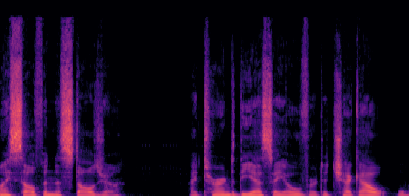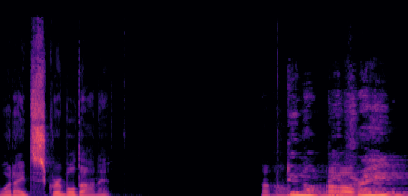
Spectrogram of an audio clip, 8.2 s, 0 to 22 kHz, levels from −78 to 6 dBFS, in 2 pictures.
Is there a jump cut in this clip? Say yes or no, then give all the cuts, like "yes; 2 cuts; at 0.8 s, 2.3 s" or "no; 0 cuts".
no; 0 cuts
